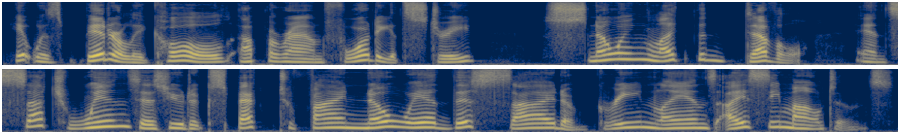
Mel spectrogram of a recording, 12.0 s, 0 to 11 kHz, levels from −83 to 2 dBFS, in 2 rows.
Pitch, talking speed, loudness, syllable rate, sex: 220 Hz, 135 wpm, -18 LUFS, 3.5 syllables/s, female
